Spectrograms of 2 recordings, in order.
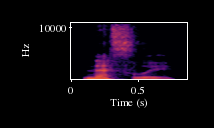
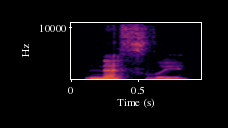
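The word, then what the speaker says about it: Nestlé: l'oreal l'oreal nestle so and american english is going to end with that long i sound that e nestle nestle the t is silent nestle after that we have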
